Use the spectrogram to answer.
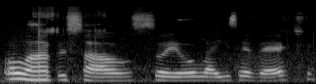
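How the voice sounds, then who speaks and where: A woman from Espírito Santo, a filmmaker and geologist, introducing herself on an audio-only call in a measured way with pauses. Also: lowish voice, a little hiss or hum, low-quality recording. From Espírito Santo, Brazil. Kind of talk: casual panel introduction.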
